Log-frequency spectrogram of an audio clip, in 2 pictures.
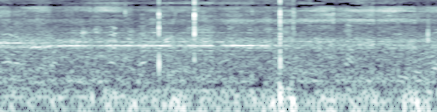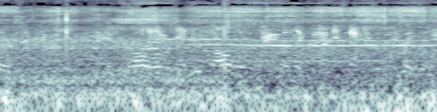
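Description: Three sharp hits on a roundnet ball, from hands and the net, about one and a half to three seconds in, the last the loudest. Under them runs a steady low rumble of wind on the microphone, with faint distant voices.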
